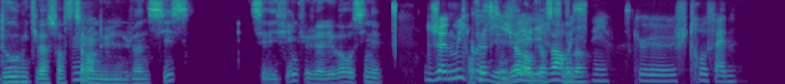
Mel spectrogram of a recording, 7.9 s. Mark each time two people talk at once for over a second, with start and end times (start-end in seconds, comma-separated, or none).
4.7-5.9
